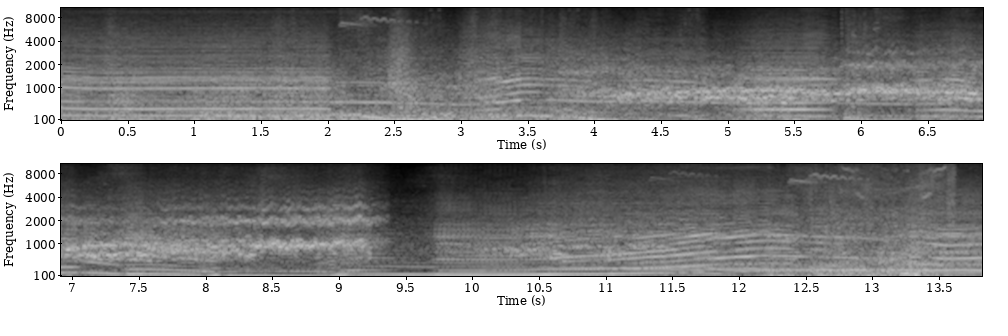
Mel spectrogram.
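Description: A car engine roars and revs up and down.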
